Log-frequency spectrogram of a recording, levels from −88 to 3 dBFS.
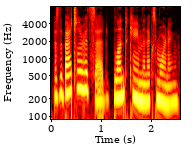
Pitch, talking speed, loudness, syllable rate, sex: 210 Hz, 230 wpm, -18 LUFS, 5.4 syllables/s, female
